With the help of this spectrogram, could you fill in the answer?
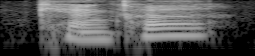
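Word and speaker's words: Kanka: It's spelled K A N K A, like Kena.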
